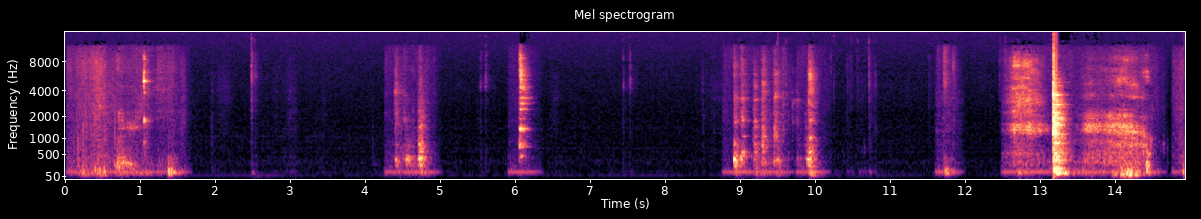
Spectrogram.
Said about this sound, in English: I need to pour some coffee here.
